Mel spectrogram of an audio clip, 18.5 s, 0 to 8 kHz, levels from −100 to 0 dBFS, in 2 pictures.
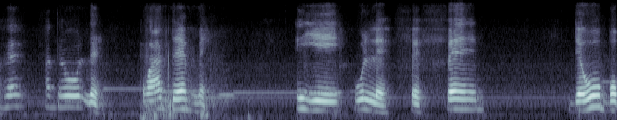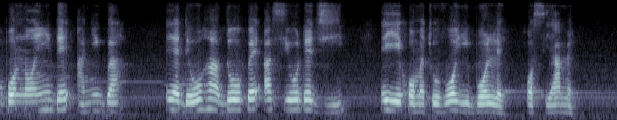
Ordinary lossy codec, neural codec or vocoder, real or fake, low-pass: Opus, 16 kbps; none; real; 7.2 kHz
